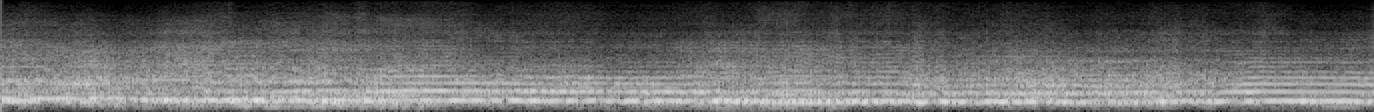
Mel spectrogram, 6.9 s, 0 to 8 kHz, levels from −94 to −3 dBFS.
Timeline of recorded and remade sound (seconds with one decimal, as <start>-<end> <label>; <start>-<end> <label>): 0.0-6.9 remade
